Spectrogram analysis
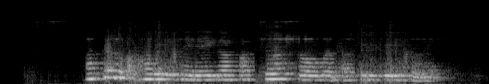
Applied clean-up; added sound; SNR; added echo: neural separator model SepFormer DNS4.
